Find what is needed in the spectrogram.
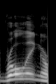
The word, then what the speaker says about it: Rowling: Is it Rowling or Rowling? – It is Rowling.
